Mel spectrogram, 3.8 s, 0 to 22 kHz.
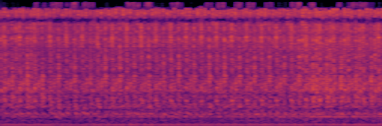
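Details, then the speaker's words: Opel Zafira B 1.9 diesel, 400,000 on engine, won't pull below 2000 rpm; idle with harsh, uneven clatter and no smooth rhythm as one injector is disconnected in a cut-out test, cylinder dropping out. "Ану давайте спробую ще раз завести дивіться третя форсунка відключена машину завів машина працює можу заглушити"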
